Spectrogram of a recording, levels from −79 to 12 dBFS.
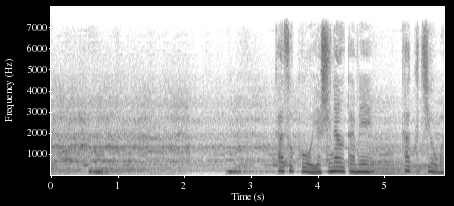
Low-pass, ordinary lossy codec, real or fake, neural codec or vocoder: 7.2 kHz; none; fake; codec, 16 kHz in and 24 kHz out, 1 kbps, XY-Tokenizer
